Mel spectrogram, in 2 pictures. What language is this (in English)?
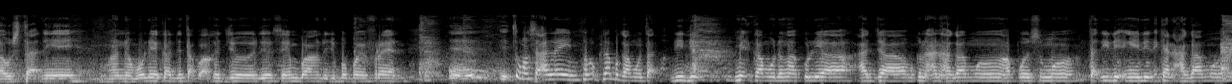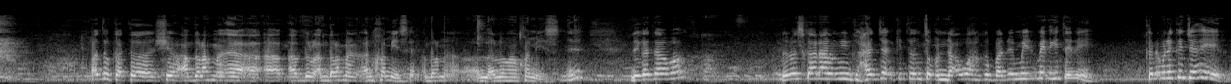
Malay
